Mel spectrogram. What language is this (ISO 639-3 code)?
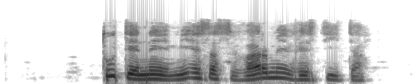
epo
